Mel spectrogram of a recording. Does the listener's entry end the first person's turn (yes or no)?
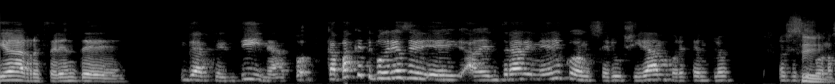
yes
